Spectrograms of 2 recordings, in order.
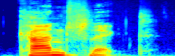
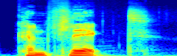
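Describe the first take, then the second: First: The stress is on the first syllable. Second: The stress is on the second syllable. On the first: It is used as a noun. "Many nouns and adjectives are stressed on the prefix" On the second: It is used as a verb. "the corresponding verb is stressed on the stem"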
